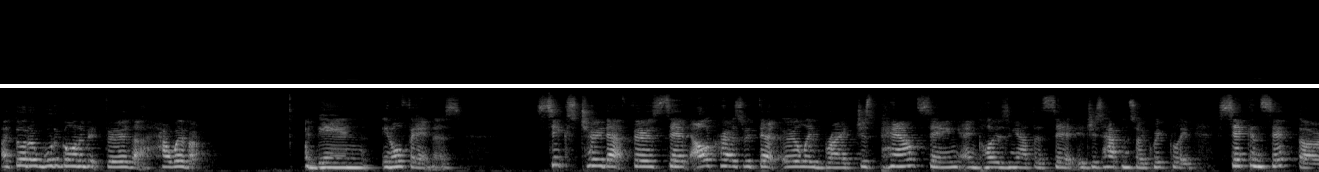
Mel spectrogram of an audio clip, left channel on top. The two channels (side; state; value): left; silent; 57 dB below the other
